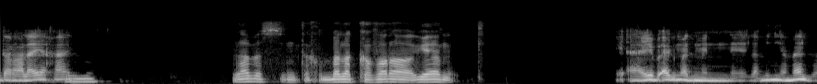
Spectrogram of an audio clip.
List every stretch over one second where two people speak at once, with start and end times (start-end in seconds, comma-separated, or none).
none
